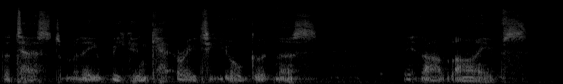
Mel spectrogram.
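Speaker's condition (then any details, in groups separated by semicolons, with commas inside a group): Spasmodic dysphonia; spastic dysphonia, spasmodic dystonia subtype, ENT exam with nasal camera, cause unknown, no known cure; catch in voice, lost resonance, speaking hard, easier with use but tires, lost three-octave singing range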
